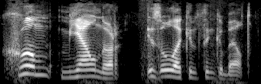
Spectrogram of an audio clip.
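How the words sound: It is said in a Russian accent.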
